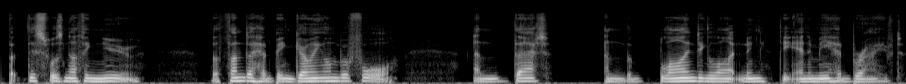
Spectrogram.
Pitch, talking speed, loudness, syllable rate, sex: 140 Hz, 145 wpm, -17 LUFS, 4.5 syllables/s, male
